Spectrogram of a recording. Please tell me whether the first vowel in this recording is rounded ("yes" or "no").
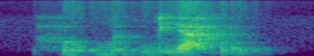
yes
